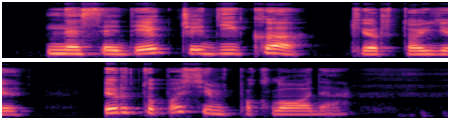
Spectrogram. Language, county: Lithuanian, Vilnius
